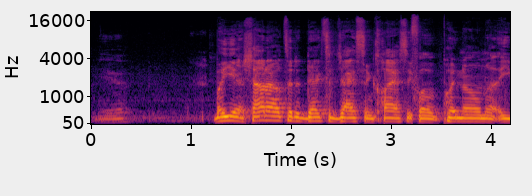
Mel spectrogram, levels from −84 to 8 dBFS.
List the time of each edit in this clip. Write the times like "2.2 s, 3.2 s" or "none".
1.2 s, 3.2 s

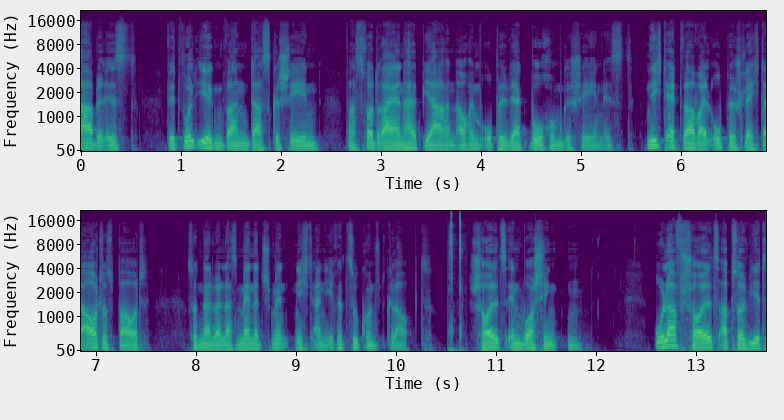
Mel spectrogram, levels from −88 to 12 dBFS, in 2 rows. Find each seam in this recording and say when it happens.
5.6 s

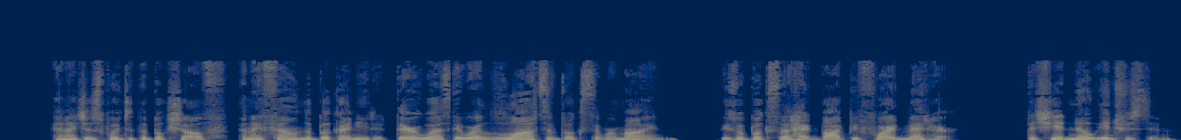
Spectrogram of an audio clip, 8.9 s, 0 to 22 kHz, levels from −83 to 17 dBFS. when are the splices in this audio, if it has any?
3.4 s

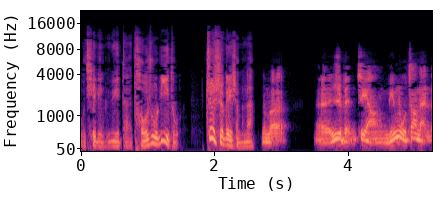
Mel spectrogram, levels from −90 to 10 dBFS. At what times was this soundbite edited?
2.7 s

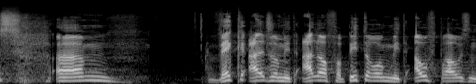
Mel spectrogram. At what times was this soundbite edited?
none

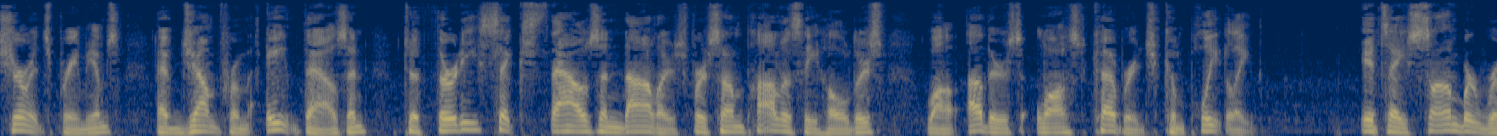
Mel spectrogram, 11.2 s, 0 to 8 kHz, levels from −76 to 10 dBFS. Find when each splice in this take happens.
none

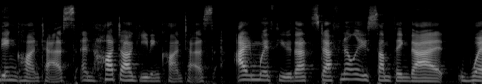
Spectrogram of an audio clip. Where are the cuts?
2.2 s

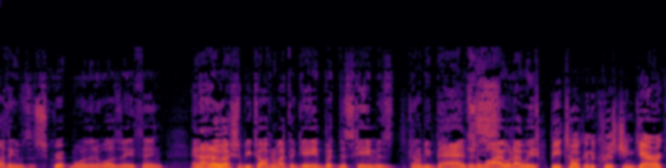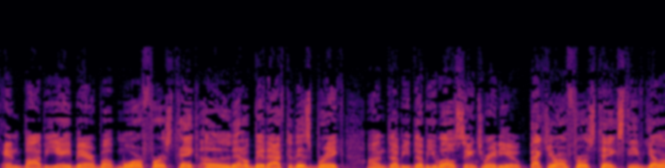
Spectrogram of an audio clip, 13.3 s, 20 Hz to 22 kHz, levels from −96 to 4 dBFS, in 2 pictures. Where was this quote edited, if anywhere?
4.0 s, 5.4 s

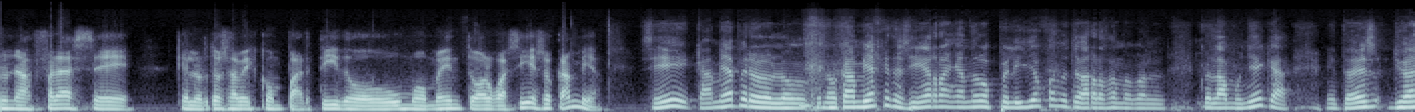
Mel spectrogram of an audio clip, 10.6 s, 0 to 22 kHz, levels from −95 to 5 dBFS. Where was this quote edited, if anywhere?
none

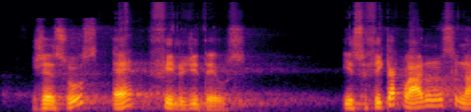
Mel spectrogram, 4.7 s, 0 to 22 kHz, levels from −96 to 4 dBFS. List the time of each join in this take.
none

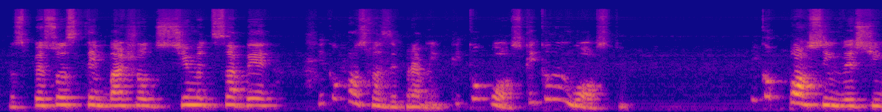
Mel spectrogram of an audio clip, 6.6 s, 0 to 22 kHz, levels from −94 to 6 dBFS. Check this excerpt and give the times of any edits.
none

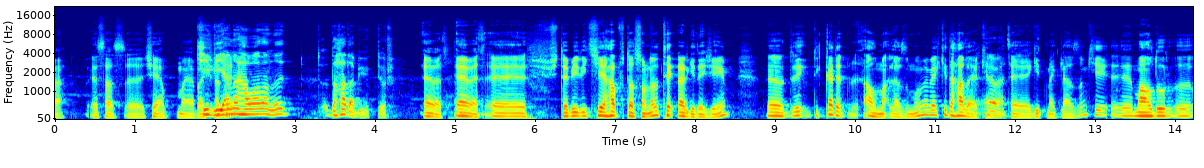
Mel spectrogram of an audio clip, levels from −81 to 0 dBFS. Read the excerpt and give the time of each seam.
5.0 s

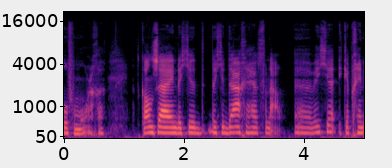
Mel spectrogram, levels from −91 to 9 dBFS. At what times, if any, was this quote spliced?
1.1 s

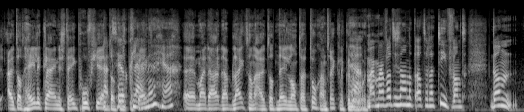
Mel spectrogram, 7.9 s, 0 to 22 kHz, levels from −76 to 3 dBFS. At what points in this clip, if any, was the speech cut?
1.6 s

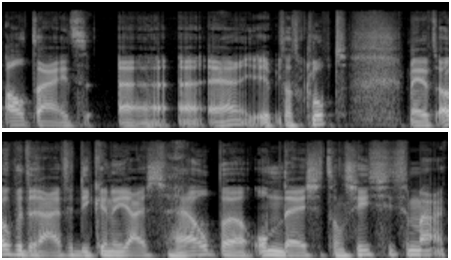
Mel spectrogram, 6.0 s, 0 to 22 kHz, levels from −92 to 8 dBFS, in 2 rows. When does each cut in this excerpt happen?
1.8 s

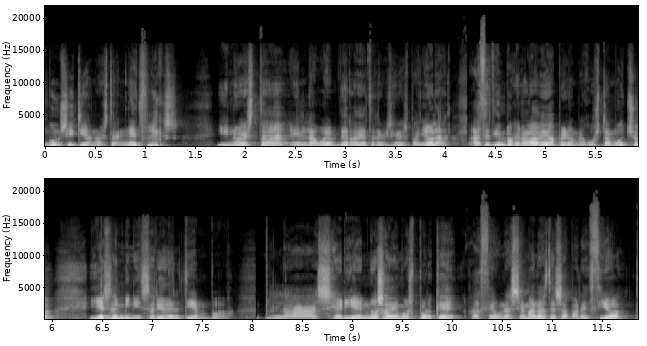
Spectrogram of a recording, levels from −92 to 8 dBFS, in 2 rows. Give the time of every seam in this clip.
4.2 s, 8.0 s

